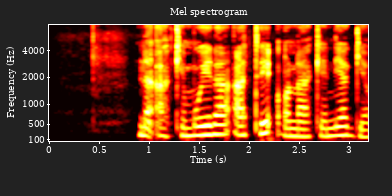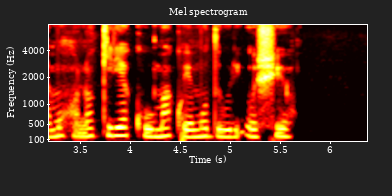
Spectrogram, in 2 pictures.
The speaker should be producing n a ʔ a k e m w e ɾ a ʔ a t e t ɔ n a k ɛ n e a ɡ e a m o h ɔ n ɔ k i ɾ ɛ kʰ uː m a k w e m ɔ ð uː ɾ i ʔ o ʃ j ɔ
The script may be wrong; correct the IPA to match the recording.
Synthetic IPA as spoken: n a ʔ a k e m w e ɾ a ʔ a t e ʔ ɔ n a k ɛ n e a ɡ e a m o h ɔ n ɔ k i ɾ ɛ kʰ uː m a k w e m o ð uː ɾ i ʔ o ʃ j ɔ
